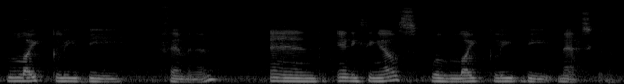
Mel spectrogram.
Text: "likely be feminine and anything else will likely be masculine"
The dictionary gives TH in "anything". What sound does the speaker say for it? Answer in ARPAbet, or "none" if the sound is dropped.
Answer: TH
